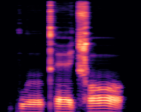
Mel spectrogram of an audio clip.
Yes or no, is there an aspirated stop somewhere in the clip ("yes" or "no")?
yes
